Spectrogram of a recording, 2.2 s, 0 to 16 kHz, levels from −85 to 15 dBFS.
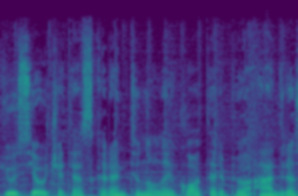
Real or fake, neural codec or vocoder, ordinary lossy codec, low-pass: real; none; AAC, 96 kbps; 14.4 kHz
